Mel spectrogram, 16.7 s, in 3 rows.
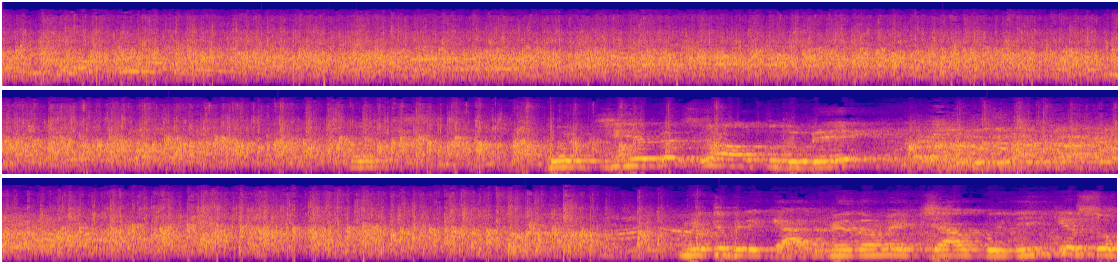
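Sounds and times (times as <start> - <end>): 
audience applause: 0.0 - 8.9, 10.1 - 14.7
speech: 8.3 - 11.1, 14.6 - 16.7
laughter: 10.0 - 12.1.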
